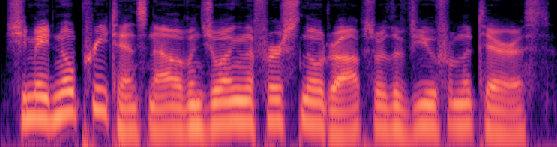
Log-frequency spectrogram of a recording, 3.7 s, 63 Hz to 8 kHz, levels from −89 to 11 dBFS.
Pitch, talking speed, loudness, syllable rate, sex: 130 Hz, 260 wpm, -16 LUFS, 6.1 syllables/s, male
